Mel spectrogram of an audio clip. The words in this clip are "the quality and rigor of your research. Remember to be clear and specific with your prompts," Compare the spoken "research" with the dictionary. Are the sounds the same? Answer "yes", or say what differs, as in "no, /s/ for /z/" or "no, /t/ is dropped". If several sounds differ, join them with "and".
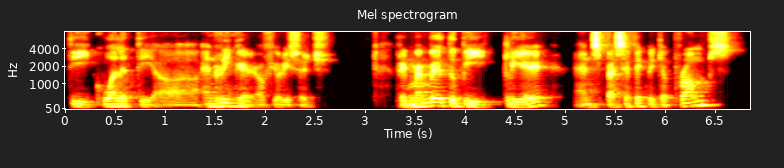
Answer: yes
